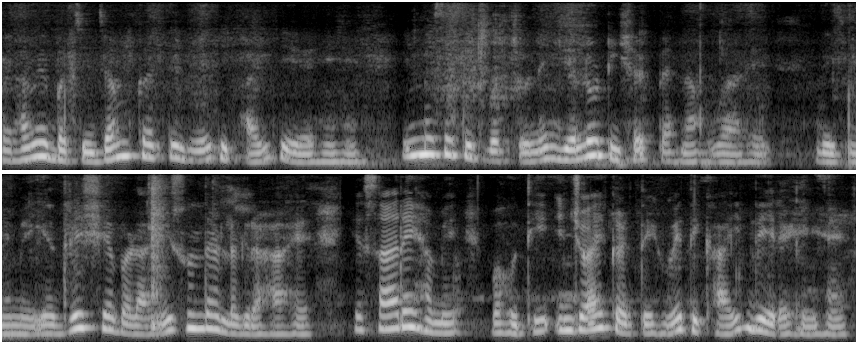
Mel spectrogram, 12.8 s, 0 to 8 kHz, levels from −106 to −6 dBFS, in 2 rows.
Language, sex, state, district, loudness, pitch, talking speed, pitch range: Hindi, female, Chhattisgarh, Korba, -35 LUFS, 180 Hz, 190 wpm, 155-225 Hz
